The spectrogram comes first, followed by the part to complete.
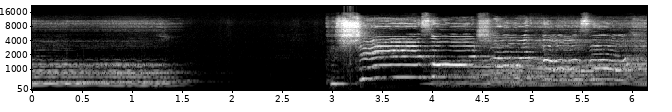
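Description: All-female a cappella group singing in close harmony with no instruments. The voices fade out about a second and a half in, leaving a pause of about a second, then the full group comes back in loudly around halfway through.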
